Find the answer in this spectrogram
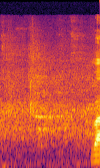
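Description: Low, steady background noise of a fight venue with a faint distant voice about half a second in; a man's voice starts speaking near the end.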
